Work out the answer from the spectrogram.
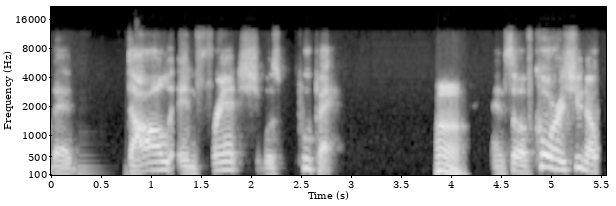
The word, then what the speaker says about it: Poupée: My nickname is Poopy. Poopy? Poopy. Right. I need to know the story behind that name. Okay, so my mama. So it's pronounced Poupée, Poupee, and it's French for doll.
